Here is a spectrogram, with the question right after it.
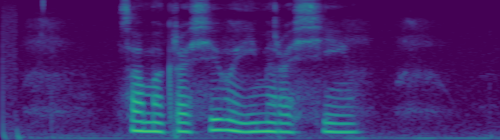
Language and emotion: Russian, neutral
